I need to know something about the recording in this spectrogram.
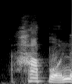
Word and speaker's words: hapon: Hapon is also on the first A, but gabi, the word for evening, the stress is on the I.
